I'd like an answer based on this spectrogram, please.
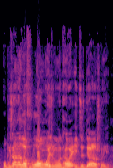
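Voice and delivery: ordinary delivery

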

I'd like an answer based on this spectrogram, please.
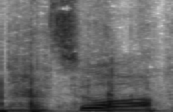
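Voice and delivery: ordinary delivery

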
